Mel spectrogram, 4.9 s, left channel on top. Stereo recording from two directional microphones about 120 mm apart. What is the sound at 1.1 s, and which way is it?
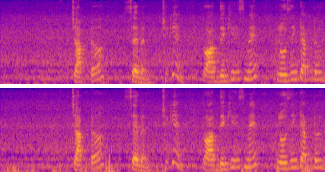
Speech, 25° right (ahead or behind).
